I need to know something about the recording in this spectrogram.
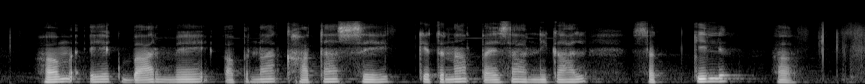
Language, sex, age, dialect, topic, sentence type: Magahi, male, 18-24, Western, banking, question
